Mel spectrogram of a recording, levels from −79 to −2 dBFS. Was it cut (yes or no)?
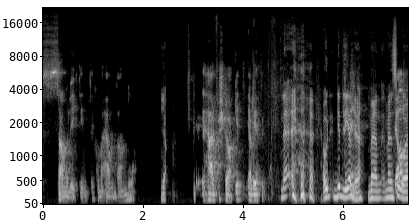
no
